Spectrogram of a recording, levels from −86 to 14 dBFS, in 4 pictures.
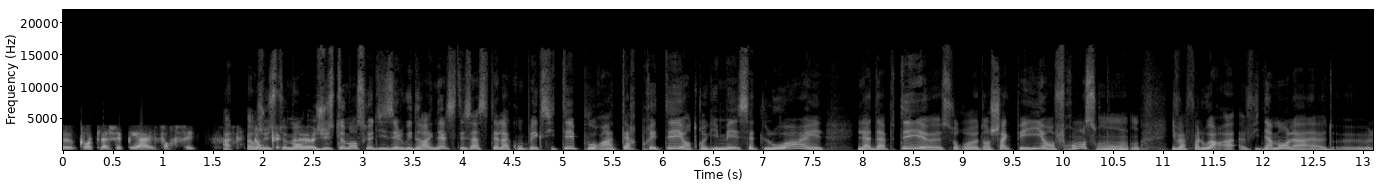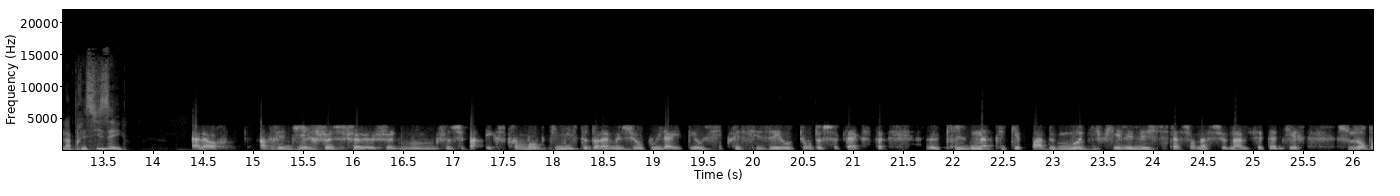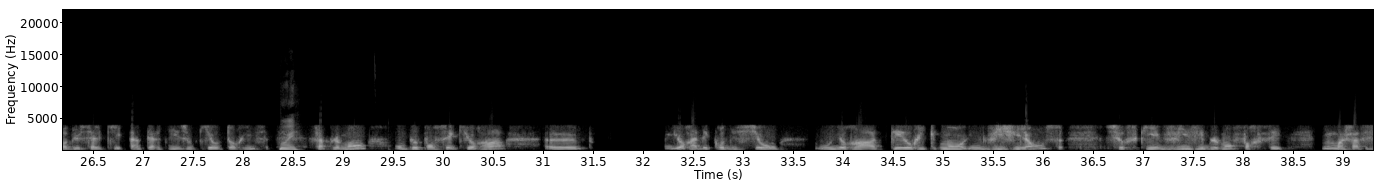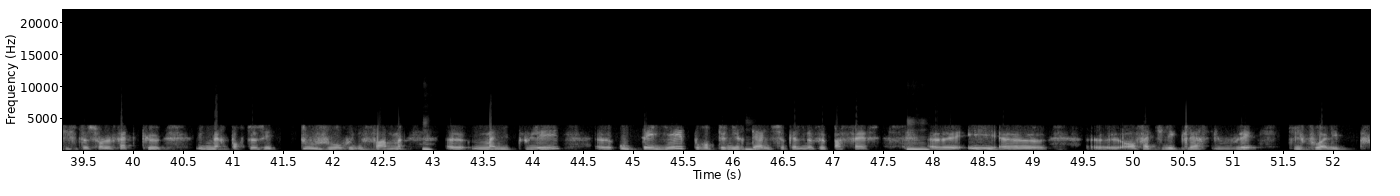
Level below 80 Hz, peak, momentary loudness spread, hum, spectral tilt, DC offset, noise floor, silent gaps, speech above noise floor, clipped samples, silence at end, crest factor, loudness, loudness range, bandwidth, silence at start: -56 dBFS; -8 dBFS; 9 LU; none; -5 dB/octave; under 0.1%; -68 dBFS; 31.71-32.21 s, 33.66-33.71 s, 38.72-38.78 s, 41.49-41.58 s; 42 dB; under 0.1%; 0 s; 18 dB; -26 LUFS; 3 LU; 16 kHz; 0 s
